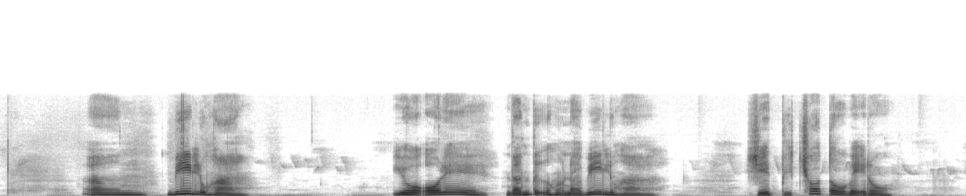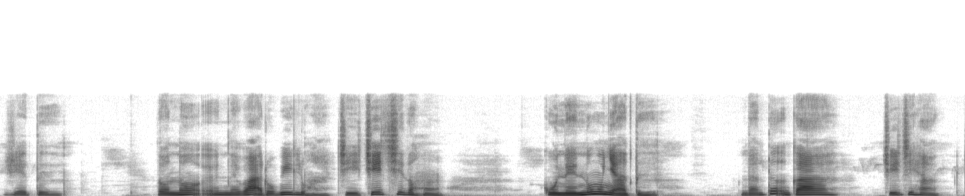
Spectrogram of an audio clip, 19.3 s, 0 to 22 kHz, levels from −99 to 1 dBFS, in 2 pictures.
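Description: Speech recording, no audible faults.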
